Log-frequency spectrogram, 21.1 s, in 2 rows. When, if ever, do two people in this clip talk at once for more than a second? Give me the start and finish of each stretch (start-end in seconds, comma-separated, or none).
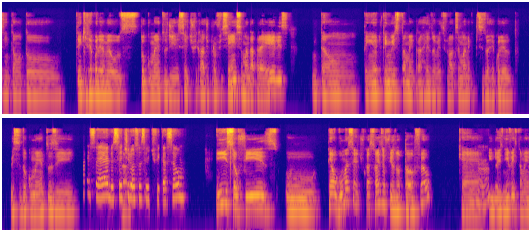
none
